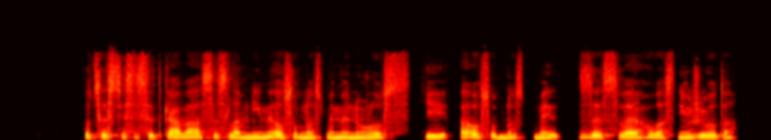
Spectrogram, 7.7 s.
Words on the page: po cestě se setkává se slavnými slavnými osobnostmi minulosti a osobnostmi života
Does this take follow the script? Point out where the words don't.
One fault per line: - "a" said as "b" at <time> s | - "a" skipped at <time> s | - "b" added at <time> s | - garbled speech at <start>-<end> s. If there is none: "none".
- "slavnými" skipped at 2.8 s
- "ze svého vlastního" added at 5.8 s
